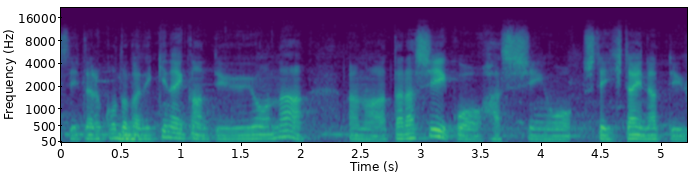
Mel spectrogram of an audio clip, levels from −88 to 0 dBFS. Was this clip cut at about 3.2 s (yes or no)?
no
